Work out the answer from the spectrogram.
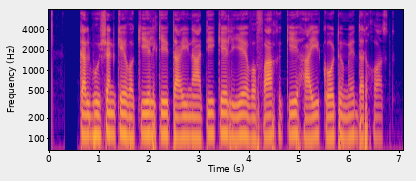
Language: Urdu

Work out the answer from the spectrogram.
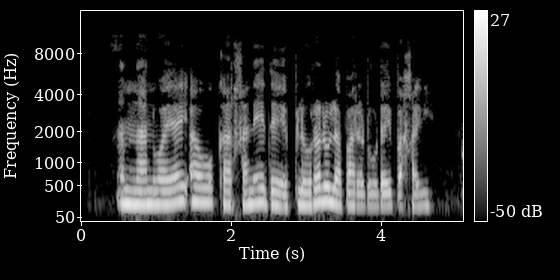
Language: Pashto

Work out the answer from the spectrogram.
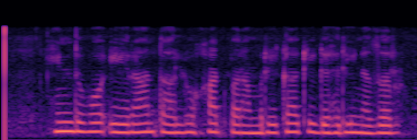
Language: Urdu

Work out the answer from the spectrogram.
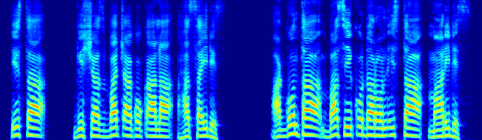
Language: Gamo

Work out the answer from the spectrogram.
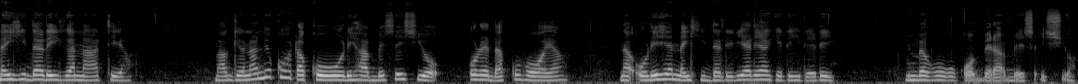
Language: Kikuyu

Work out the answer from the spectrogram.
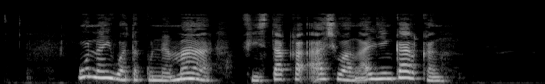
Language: Puno Quechua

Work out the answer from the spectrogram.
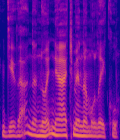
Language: Lithuanian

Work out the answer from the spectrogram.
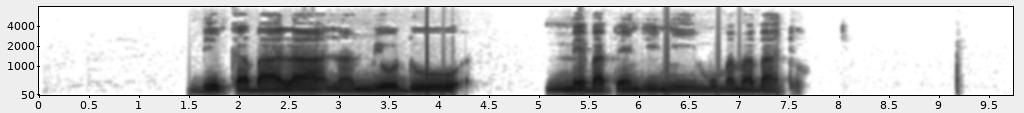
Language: Batanga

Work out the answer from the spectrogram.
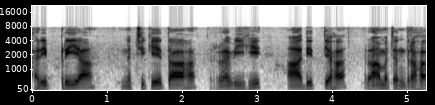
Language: Sanskrit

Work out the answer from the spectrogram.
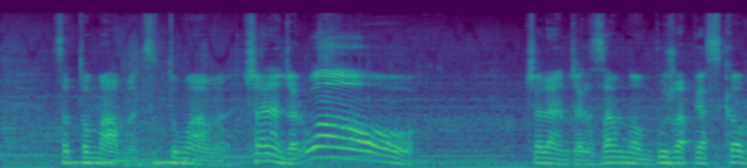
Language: Polish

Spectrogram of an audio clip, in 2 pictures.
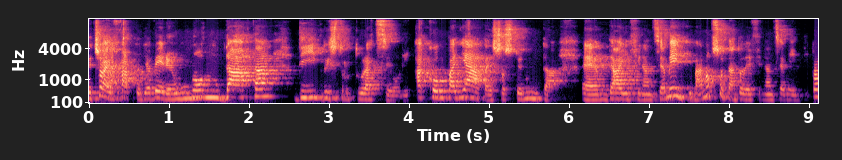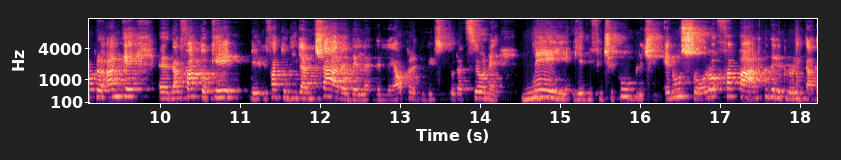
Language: Italian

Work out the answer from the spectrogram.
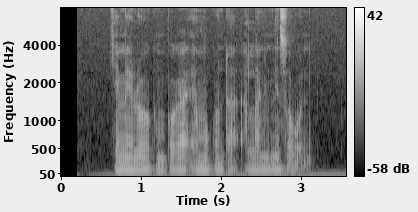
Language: Masai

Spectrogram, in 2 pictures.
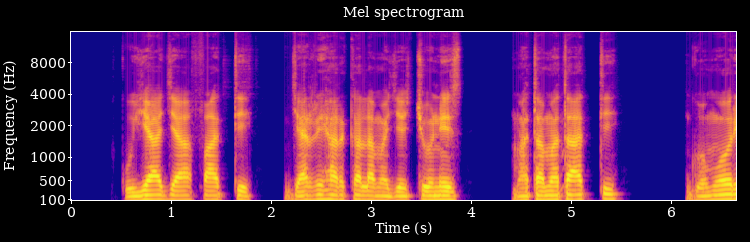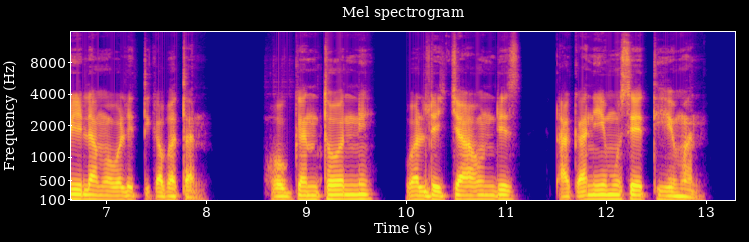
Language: Oromo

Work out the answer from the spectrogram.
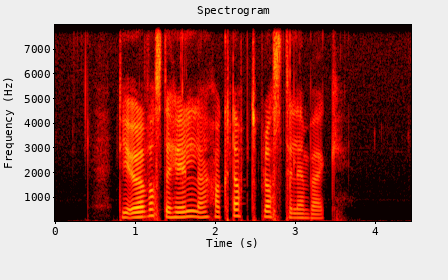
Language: Norwegian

